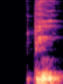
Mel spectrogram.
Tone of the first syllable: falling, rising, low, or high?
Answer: falling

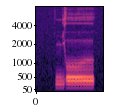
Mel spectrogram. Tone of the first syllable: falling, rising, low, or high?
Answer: high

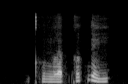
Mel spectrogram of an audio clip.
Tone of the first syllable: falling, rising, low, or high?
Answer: low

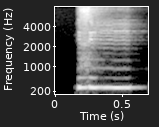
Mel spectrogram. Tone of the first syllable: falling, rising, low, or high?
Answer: high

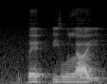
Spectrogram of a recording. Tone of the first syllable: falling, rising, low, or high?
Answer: high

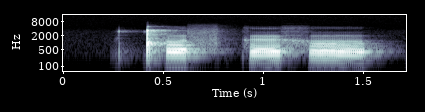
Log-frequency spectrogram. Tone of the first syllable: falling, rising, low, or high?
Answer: high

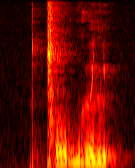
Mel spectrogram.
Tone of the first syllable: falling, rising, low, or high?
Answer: rising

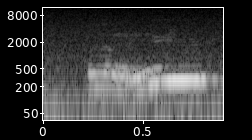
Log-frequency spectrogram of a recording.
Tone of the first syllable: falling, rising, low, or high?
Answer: low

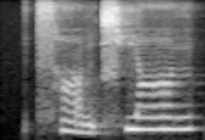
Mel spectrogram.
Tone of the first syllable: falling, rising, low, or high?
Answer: low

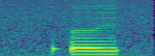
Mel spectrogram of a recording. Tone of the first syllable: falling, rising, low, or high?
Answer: low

